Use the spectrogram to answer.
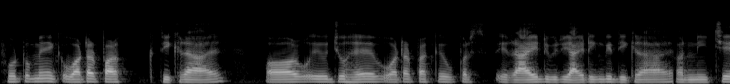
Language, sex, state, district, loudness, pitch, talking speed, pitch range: Hindi, male, Uttar Pradesh, Jyotiba Phule Nagar, -29 LUFS, 115 Hz, 195 wpm, 115-125 Hz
